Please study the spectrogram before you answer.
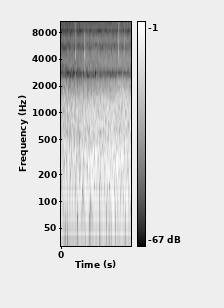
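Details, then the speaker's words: Air King 20" box fan on low, about 0.47 A, bearings newly freed with WD-40 but not yet cleaned: soft even rush of air, faint steady hum, no ticking or scraping; normal quiet low-speed running. "a nice quiet low speed three nine"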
